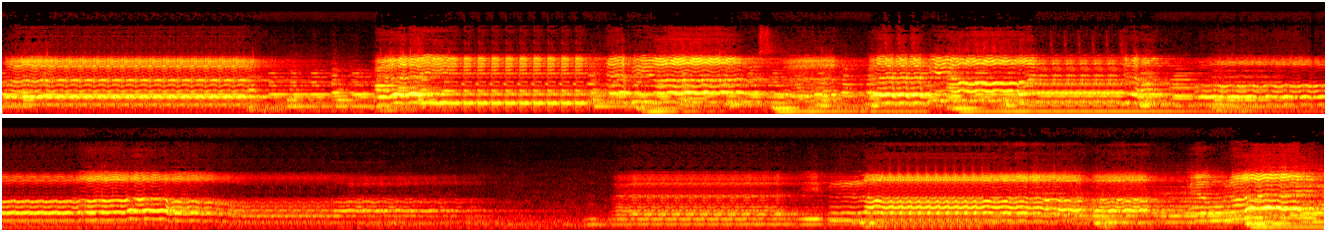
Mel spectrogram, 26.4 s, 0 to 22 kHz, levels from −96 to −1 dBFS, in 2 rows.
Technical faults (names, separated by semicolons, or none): repeated frames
